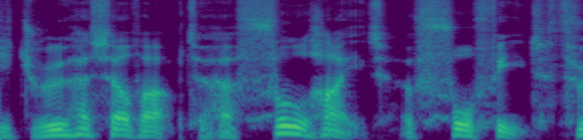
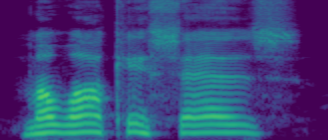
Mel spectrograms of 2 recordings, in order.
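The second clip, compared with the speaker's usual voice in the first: high, loud, very drawn-out intoning; trance announcement; 10 semitones higher, 9 dB louder, much slower than usual. A narrator's reading. Mrs Haddock relaying her spirit guide, intoned announcement. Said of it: "announced Missus Haddock".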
